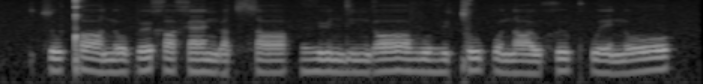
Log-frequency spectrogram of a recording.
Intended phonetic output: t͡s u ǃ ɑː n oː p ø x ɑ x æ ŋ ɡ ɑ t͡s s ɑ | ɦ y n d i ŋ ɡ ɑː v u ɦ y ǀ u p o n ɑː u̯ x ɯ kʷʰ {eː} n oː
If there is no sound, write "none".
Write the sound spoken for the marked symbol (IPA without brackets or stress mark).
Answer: eː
